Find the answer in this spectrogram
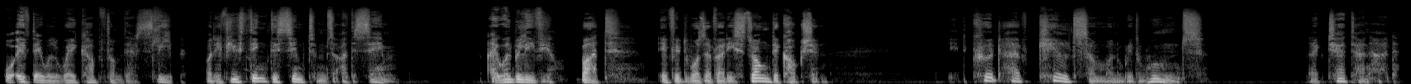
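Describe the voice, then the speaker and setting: Learned malian court doctor in a medieval game, low raspy voice, dignified n polite. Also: male voice, no echo, studio quality, full character voice. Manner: formal, measured, dignified, courteous. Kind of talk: video game character dialogue.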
